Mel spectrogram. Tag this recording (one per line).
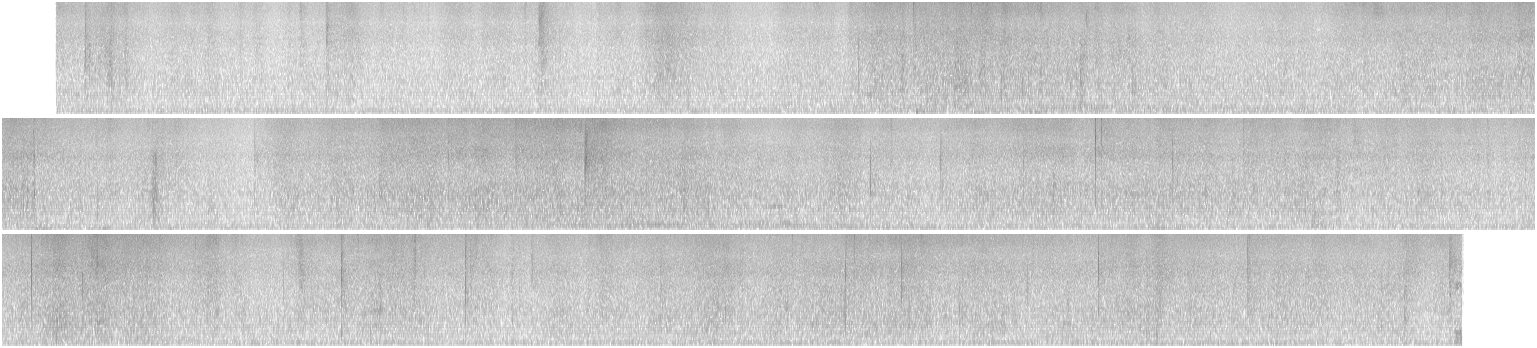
walking
textile
walk
dress
fabric
clothing
shoes
rustling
